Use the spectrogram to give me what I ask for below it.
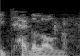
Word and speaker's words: Tagalog: Tagalog, it's kind of spelt. Phonetically, it would be Tagalog.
